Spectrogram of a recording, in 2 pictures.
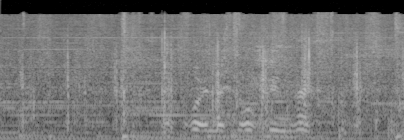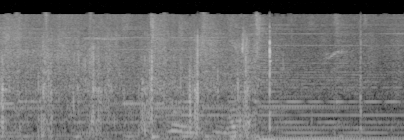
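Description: Footsteps of several people jogging on a paved path, a quick, uneven patter of steps, with faint voices and background music under them.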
